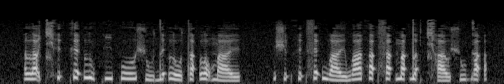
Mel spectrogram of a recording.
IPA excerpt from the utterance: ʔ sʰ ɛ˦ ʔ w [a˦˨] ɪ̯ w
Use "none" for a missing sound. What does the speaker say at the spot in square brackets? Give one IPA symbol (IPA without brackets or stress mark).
a˨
